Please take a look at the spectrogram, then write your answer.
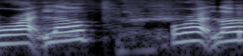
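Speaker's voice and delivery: loud, high Cockney accent. Showing how the speaker slips into Cockney when riled up: Cockney accent. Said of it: "I tend to go Cockney".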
